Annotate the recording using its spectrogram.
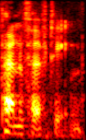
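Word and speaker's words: PEN15: I'm like, is it penis or is it Pen 15? Well, Like, what's the I'll actual explain name? it to you. What's the name of the show? Well, it would be pronounced Pen 15 Okay.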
